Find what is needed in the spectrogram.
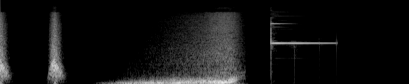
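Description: Logo-animation sound effects: two quick swishes, then a whoosh that swells louder and stops abruptly about two and a half seconds in, followed by a single high ding that cuts off after well under a second.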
